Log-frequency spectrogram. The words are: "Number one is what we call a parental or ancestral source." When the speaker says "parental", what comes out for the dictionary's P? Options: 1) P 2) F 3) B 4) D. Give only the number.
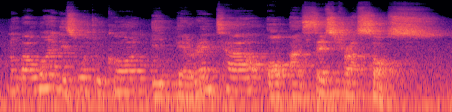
1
